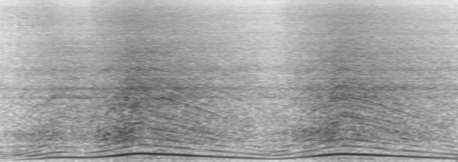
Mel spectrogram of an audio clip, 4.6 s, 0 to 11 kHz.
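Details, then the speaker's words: Used Hyundai donor engine with 212,000 km, oil slightly overfull, evidence of regular servicing; two clean revs rising and falling smoothly, steady firing with no misses, knocks or blow-by; normal revving. "blow-by, which is a good sign. Righto. So we might have scored ourselves a good deal here."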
